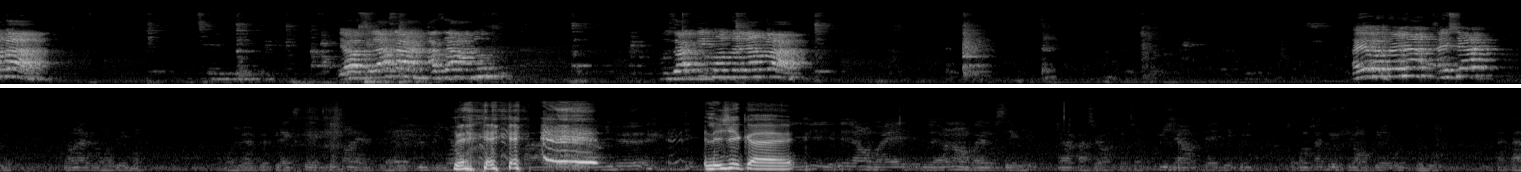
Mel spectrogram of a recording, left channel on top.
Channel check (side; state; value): both; different; correlation 0.01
